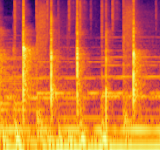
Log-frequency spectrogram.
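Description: Marching music with a sharp, even beat about two and a half strikes a second over low held notes.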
